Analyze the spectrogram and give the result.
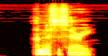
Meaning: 1. Not needed or necessary 2. Done in addition to requirements; unrequired
- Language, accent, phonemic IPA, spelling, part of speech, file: English, Australia, /anˈnes.əˌseɹ.i/, unnecessary, adjective, En-au-unnecessary.ogg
